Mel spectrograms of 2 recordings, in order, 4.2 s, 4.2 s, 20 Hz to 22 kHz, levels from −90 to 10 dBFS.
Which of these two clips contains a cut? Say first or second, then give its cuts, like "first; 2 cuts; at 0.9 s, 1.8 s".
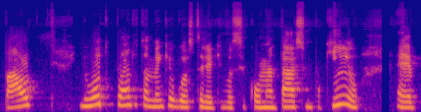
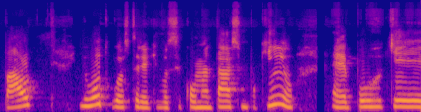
second; 1 cut; at 1.1 s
